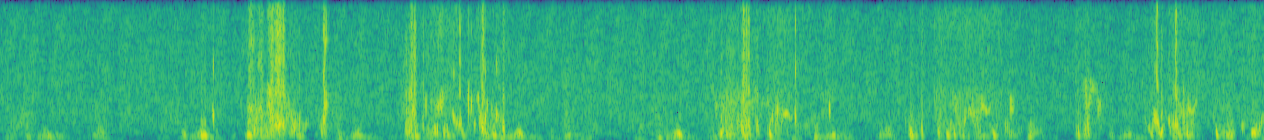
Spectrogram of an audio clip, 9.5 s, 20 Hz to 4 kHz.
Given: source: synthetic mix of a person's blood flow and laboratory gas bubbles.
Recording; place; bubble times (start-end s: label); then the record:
Doppler ultrasound of blood flow; precordium
1.48-1.64 s: bubbles
1.83-2.32 s: bubbles
2.38-2.48 s: bubbles
3.01-3.82 s: bubbles
5.32-6.01 s: bubbles
6.19-6.26 s: bubbles
6.79-6.96 s: bubbles
7.00-7.78 s: bubbles
8.05-8.28 s: bubbles
8.58-9.00 s: bubbles
9.09-9.49 s: bubbles
From the record:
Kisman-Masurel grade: 333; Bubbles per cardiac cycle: rolling drumbeat, 9 or more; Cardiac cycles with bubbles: 50 to 99%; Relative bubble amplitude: loud (0.450 to 0.775); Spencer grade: 3 (all of the cardiac periods contain showers or single bubble signals, but not dominating or overriding the cardiac motion signals); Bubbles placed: only in the low amplitude regions of the cardiac cycle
